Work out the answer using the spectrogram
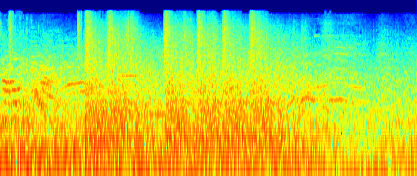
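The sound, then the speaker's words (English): Pistol gunshots in a film action scene on a pirate boat's deck: a rapid series of sharp, loud cracks over a dense, continuous background. “He pulls a gun from his pocket and shoots them.”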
